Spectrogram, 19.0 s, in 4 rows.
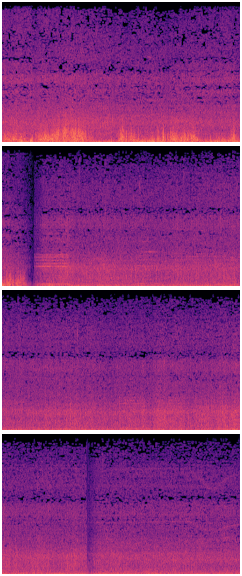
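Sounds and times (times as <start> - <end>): wind buffeting microphone: 0.0 - 5.4
heavy rain on flooded road: 0.0 - 19.0.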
